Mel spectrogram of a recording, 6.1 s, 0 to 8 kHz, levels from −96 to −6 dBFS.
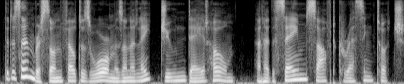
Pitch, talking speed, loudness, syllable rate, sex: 135 Hz, 210 wpm, -19 LUFS, 4.7 syllables/s, male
